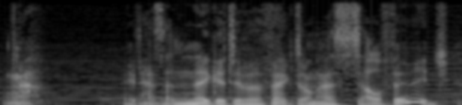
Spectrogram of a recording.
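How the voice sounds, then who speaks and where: An actor playing a genial, patronizing doctor in a radio drama, with a condescending, hesitant manner. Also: male voice, low voice, lively intonation, brisk, soft background music. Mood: reassuring, patronizing. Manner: chuckling, condescending, hesitant asides.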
